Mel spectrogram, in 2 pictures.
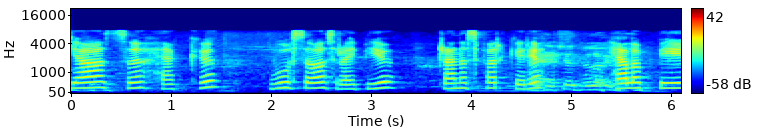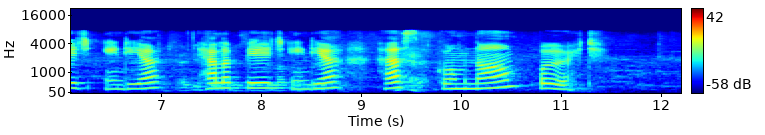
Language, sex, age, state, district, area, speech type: Kashmiri, female, 45-60, Jammu and Kashmir, Bandipora, rural, read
